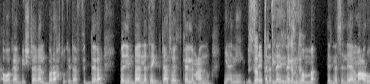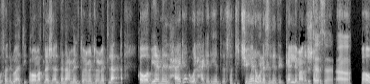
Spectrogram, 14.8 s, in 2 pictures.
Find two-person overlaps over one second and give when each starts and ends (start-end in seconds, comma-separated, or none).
4.9-6.1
